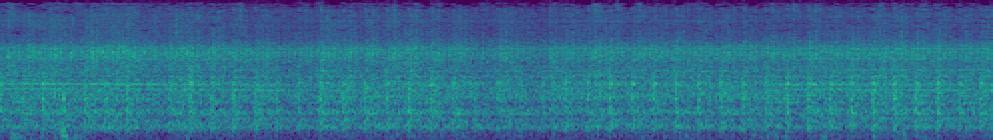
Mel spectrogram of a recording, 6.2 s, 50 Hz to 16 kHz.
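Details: 2008 Honda Civic petrol engine idling at around 170–185k km with a steady, rapid knocking through a bright, rattly mechanical clatter; owner attributes it to a bad bearing, unconfirmed, and the noise stayed unchanged over 15k km.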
